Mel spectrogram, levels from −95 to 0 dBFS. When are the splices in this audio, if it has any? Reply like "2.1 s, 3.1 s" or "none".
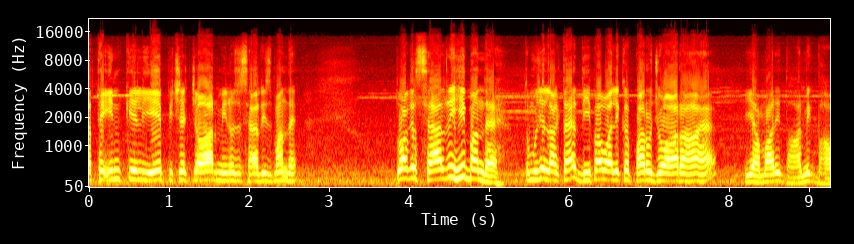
none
